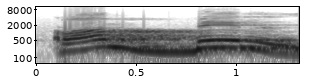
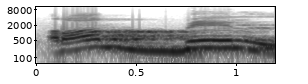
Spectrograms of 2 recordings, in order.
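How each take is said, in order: The two takes are said the same way.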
